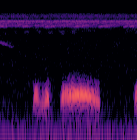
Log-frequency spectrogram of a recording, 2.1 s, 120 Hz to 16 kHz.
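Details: Spotted dove, wild-caught, singing 'thổ âm' style at Kon Long on 9 June 2020: one low phrase with a short clipped note and then a long steady coo lasting over half a second.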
